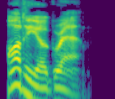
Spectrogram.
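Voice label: "audiogram", British English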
